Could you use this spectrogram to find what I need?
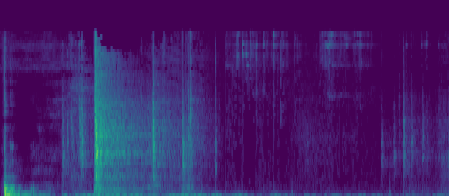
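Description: A door is shut in a hurry with a hard thud. A second loud knock follows, then a burst of bright metallic key jingling and clinking that slowly fades, with a few faint clinks near the end.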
